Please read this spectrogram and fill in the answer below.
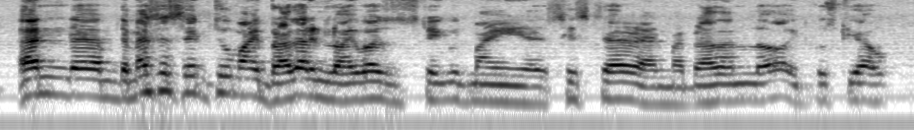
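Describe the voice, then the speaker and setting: A man's medium-pitched voice at a moderate pace, hardly any pauses, ordinary pitch variation, noticeable background noise. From Bangladesh. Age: 70s. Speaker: war veteran. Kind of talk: interview. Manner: halting.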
